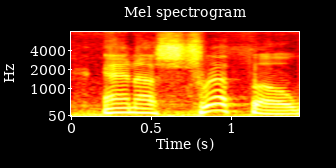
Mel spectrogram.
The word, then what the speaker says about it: anastrepho: In fact, one of the definitions of this Greek word anastrepho, which is spelled A-N-A-S-T-R-E-P-H-O, it means to behave self.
